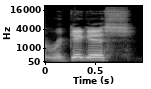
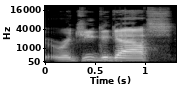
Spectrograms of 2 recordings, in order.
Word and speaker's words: Regigigas: Some have pronounced it Regigas. It could be Regigigas.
